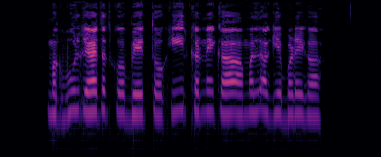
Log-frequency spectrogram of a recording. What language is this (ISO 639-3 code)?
urd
